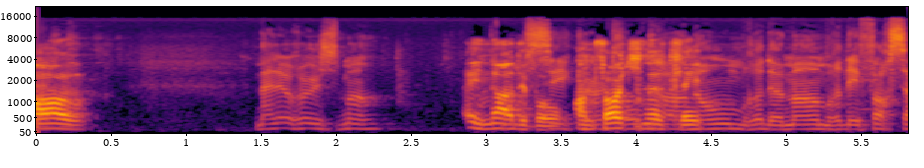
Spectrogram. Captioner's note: speaking french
